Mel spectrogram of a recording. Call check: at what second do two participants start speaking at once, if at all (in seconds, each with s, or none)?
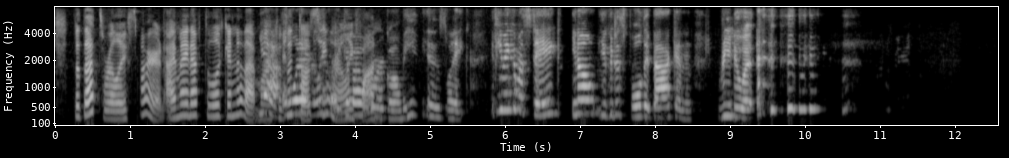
2.7 s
